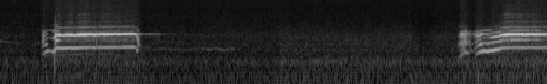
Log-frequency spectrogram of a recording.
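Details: Lone howl of a single coyote, a call meaning 'hello, who's out there' that draws replies from nearby coyotes: each starts with a short sharp bark-like note, then holds a flat, steady howl for about a second, heard twice with a pause between.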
